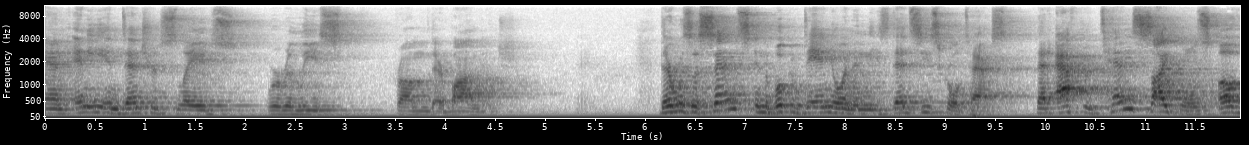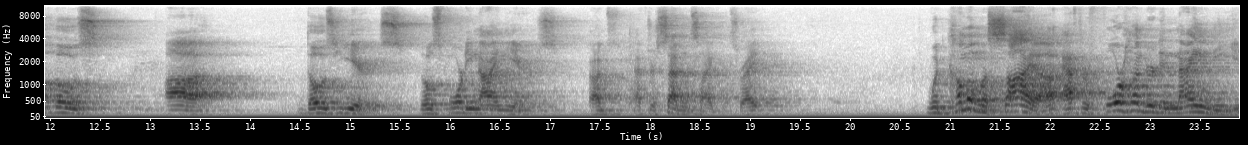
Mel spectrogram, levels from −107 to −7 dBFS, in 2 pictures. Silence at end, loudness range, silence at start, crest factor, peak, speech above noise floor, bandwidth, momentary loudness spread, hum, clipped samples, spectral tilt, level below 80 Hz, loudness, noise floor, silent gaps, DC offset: 0 s; 10 LU; 0 s; 22 dB; -12 dBFS; 33 dB; 11 kHz; 16 LU; none; under 0.1%; -3.5 dB/octave; -60 dBFS; -34 LUFS; -67 dBFS; none; 3%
